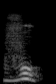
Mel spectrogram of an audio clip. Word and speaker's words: vous: en bleu VO U et le S qu'on ne prononce pas vous envers l o u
